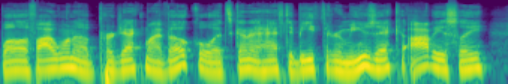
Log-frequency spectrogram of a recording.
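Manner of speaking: usual speaking voice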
